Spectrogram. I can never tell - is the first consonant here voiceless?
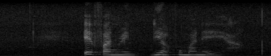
yes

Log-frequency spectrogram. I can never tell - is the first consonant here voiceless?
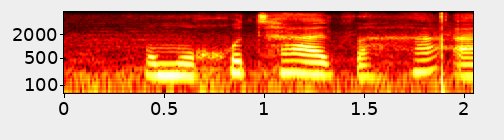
no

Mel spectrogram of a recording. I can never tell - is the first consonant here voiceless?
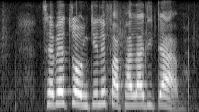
yes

